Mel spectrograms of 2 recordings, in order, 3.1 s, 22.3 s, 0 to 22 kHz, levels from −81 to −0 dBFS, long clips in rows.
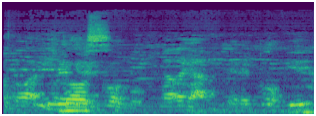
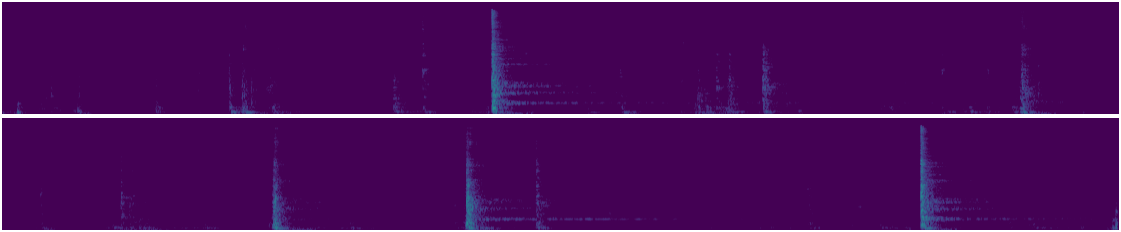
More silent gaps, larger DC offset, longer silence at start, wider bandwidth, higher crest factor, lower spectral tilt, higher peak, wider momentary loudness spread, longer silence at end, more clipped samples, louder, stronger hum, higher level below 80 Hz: neither; neither; about the same, 0.05 s vs 0.15 s; about the same, 16.5 kHz vs 15.5 kHz; second, 16 dB vs 34 dB; about the same, -4 dB/octave vs -3 dB/octave; first, -2 dBFS vs -24 dBFS; second, 14 LU vs 23 LU; about the same, 0 s vs 0 s; neither; first, -17 LUFS vs -49 LUFS; neither; first, -38 dBFS vs -76 dBFS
